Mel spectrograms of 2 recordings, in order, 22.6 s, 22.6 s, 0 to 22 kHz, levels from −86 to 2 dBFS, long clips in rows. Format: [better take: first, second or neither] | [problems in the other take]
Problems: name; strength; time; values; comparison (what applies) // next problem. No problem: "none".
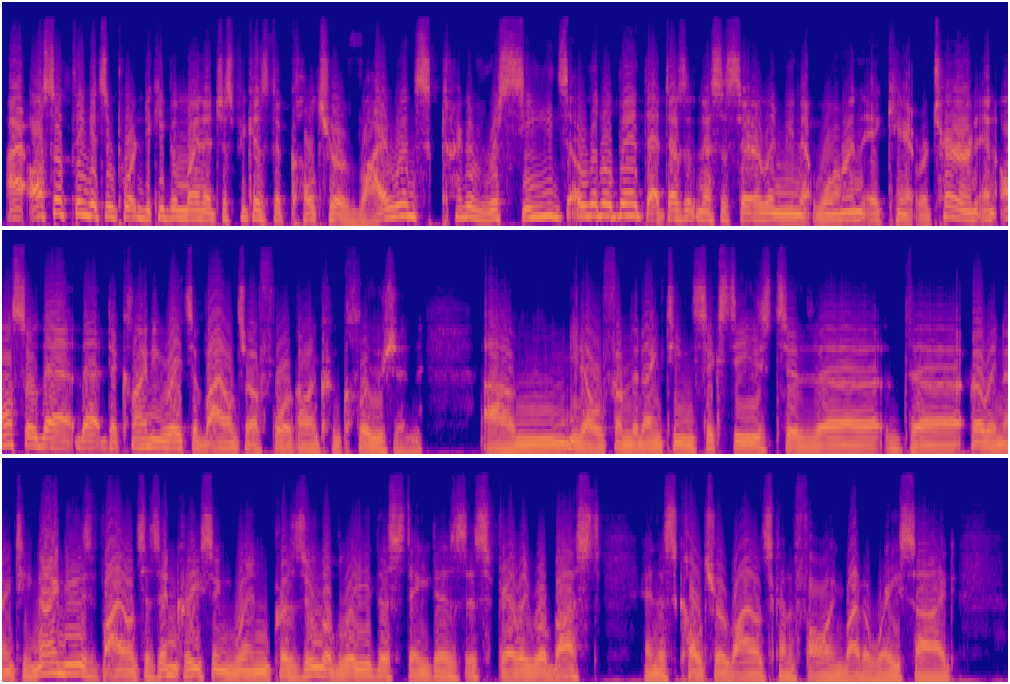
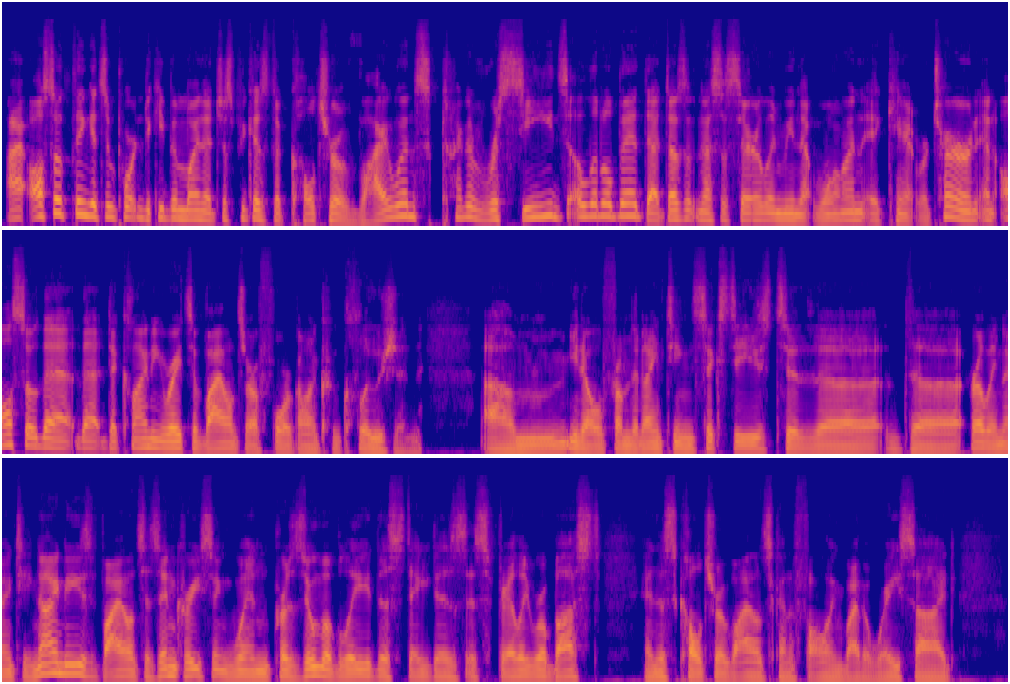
second | distortion; heavy; 6 dB below the speech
